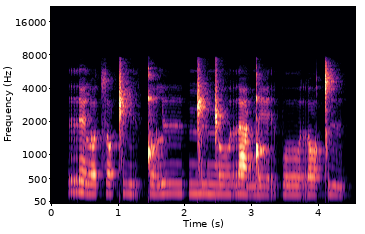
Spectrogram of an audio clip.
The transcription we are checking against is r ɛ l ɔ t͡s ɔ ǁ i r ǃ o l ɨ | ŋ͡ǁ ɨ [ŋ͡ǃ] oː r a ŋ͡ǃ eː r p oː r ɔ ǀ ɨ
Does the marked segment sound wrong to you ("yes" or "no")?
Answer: yes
